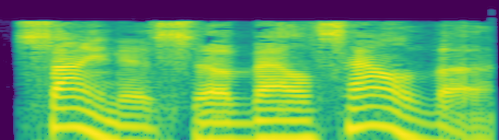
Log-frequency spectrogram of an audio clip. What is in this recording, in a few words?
"sinus of valsalva", English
